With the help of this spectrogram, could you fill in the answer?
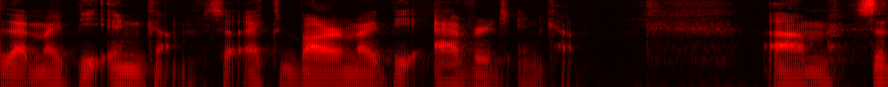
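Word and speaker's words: x̄: If you see any markings above these Latin letters, like this X with the line on top, we pronounce this X bar.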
